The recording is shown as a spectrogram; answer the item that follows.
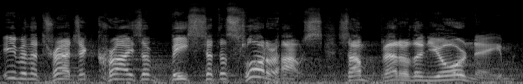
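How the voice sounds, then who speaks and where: Sneering, gravelly, bloodthirsty warrior. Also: male voice, high voice, expressive, unhurried, pushed and bright, slight background noise, full character voice. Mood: mocking. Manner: taunting, theatrical, sneering. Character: bloodthirsty, boastful enemy warrior, twisted by strife. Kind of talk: fantasy video game acting.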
